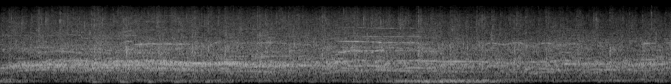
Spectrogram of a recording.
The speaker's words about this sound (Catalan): I tenim que fer un agraïment a los senyors de la distribuïdora de Iwan, que nos han portat la pel·lícula aquí, que estan allà al final, un fort aplaudiment.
